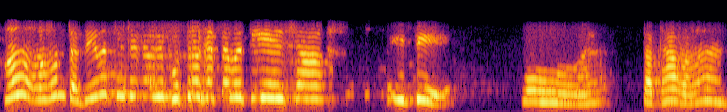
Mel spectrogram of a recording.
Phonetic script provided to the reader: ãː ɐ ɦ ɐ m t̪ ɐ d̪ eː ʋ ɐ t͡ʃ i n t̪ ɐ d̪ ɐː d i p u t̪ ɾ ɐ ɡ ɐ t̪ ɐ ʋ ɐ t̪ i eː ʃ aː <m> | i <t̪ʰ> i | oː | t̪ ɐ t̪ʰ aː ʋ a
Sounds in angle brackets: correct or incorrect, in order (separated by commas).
incorrect, incorrect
